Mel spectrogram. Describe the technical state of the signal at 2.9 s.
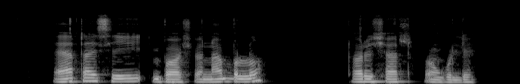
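Nothing is wrong with the signal at 2.9 s: the speech passes through that moment intact, with no fault audible there.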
